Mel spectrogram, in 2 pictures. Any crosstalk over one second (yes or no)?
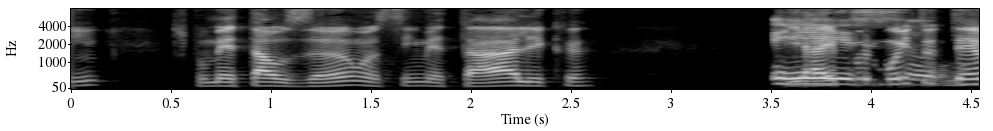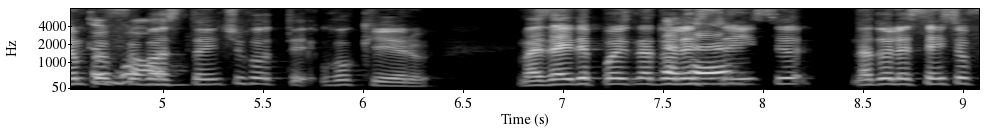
yes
